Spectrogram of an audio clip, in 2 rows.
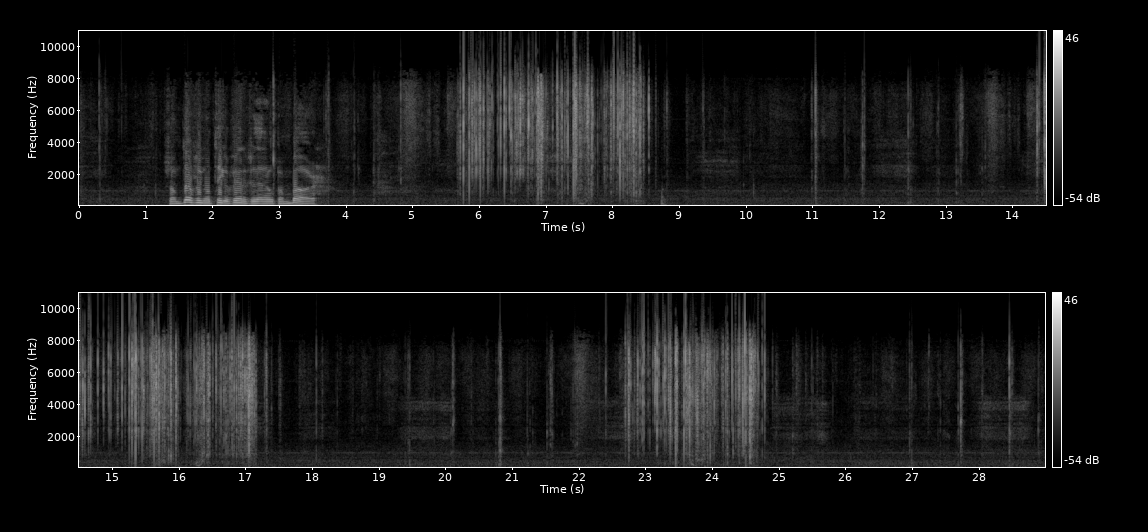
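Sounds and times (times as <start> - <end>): trading cards rustling and clicking: 5.6 - 8.7, 14.2 - 17.5, 21.5 - 25.0.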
